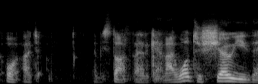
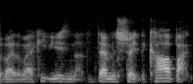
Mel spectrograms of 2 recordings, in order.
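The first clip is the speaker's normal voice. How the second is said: ordinary delivery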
